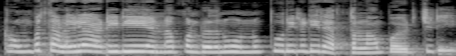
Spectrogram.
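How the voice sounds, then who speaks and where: A shrill, squeaky cartoon girl who panics and wails at every turn. Her voice sits extremely high and never settles. It sounds made for a kids' cartoon. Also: steady tone, quick pace. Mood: wailing. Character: frantic squeaky young woman friend. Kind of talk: cartoon voice acting.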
